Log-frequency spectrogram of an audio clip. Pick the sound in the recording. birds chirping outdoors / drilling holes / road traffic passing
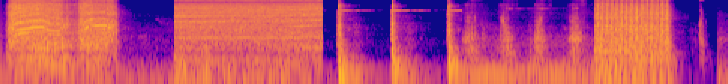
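drilling holes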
